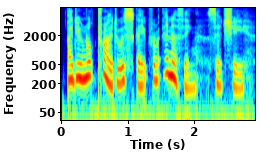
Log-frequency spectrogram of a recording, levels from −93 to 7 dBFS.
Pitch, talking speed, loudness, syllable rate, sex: 220 Hz, 205 wpm, -16 LUFS, 5.8 syllables/s, female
